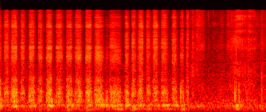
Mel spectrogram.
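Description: A thick green chalk stick is scratched and rubbed over a paper coloring book page resting on a soft cloth. It makes a quick run of short, dry, bright scratchy strokes for about three seconds, then trails into a softer, quieter rub with one last faint stroke near the end.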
